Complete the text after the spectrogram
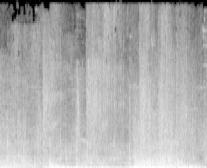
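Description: Fiery blasts whoosh and crackle.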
